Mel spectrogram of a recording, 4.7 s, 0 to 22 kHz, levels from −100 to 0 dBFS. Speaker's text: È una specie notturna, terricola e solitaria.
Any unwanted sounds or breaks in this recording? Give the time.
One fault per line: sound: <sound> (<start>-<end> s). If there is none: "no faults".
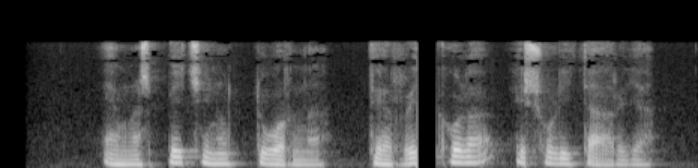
sound: dropout (2.8-2.9 s)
